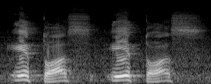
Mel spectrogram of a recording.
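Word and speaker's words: ἦθος: E se eu pronuncio ethos significa maneira de ser.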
